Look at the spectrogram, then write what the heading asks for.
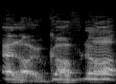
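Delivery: shrill, booming, very high, very loud fake British accent. Players recounting a large orcish gentleman they met, mock British accent. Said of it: "British orcish gentleman?".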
